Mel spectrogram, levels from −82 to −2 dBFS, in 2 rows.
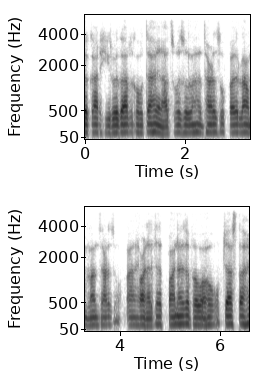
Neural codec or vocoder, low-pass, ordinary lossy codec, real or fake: codec, 16 kHz, 0.8 kbps, ZipCodec; 5.4 kHz; none; fake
